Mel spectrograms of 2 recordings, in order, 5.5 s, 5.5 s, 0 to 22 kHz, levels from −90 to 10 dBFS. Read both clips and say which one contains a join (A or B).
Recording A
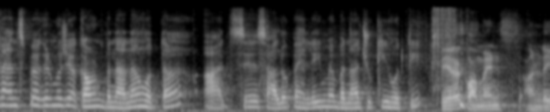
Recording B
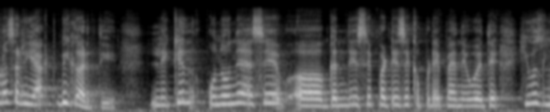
A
